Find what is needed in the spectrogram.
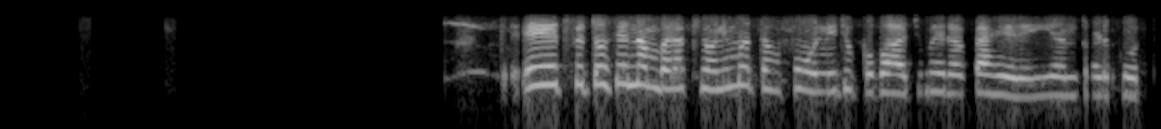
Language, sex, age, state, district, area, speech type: Dogri, female, 18-30, Jammu and Kashmir, Samba, rural, conversation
